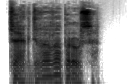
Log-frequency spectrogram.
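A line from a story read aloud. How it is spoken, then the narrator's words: Said in an undertone. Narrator (Russian): сказал я вполголоса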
